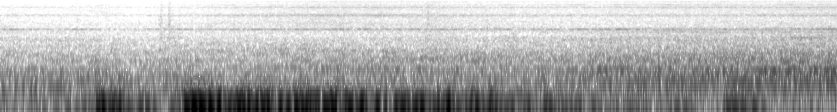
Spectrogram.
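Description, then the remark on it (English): A steady, loud low-frequency engine rumble with a broad roar and a faint high whine, consistent with a jet aircraft idling after landing at an airport in Namibia, continuous for a few seconds with no voices. “All right, we are off the plane walking into the airport.”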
